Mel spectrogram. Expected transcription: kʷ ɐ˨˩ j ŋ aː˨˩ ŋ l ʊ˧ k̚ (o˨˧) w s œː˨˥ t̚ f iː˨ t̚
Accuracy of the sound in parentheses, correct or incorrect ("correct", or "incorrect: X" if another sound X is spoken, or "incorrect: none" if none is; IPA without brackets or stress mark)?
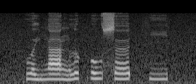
correct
